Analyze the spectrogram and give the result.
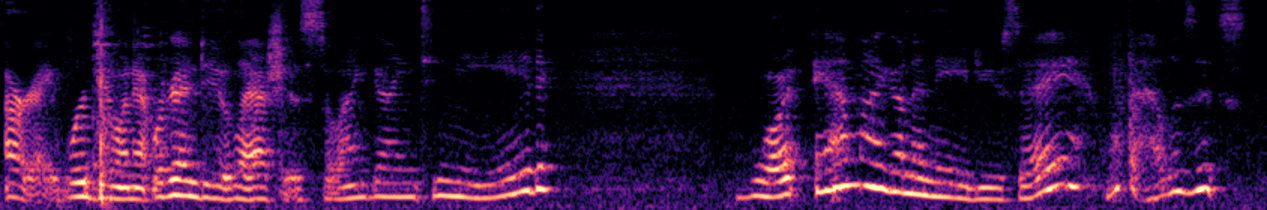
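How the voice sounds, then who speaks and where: A woman's voice: medium pitch, expressive, measured pace, darkish tone, slight background noise. A woman in her thirties chatting casually while doing her makeup at home, rambling and talking to herself. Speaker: beauty vlogger. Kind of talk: casual get-ready-with-me chat.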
